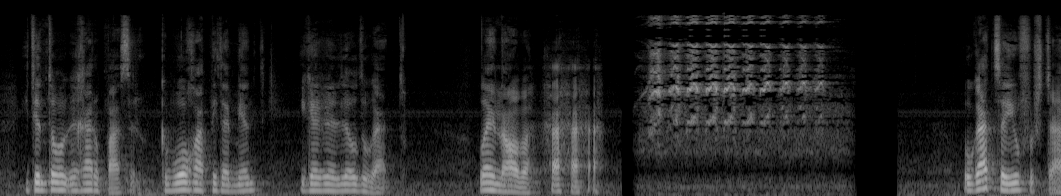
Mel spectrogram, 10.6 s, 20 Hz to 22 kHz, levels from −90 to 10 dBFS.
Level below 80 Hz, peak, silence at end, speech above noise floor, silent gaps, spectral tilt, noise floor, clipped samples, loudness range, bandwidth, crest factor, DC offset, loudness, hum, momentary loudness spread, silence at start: -62 dBFS; -10 dBFS; 0 s; 30 dB; 6.23-6.30 s, 8.77-8.95 s; -4.5 dB/octave; -59 dBFS; under 0.1%; 3 LU; 16 kHz; 22 dB; under 0.1%; -31 LUFS; none; 13 LU; 0.25 s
